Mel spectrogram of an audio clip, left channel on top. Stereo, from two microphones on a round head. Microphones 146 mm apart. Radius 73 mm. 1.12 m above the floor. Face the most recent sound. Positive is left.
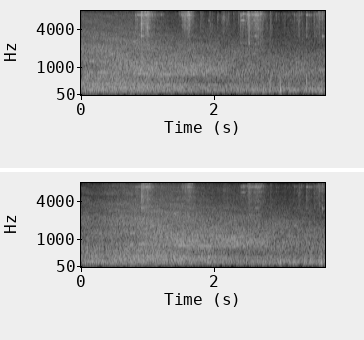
turn(degrees=15)  # may be behind; listen again after turning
